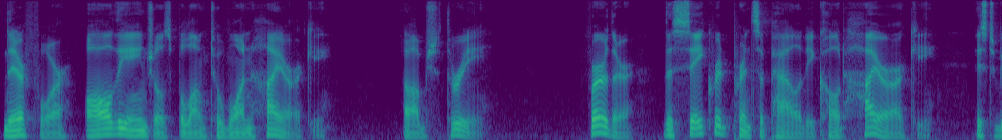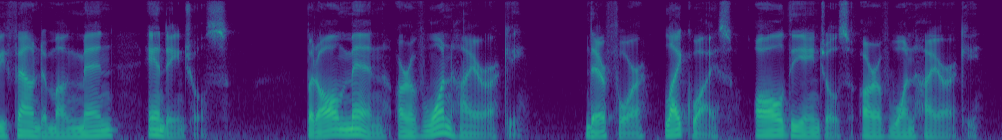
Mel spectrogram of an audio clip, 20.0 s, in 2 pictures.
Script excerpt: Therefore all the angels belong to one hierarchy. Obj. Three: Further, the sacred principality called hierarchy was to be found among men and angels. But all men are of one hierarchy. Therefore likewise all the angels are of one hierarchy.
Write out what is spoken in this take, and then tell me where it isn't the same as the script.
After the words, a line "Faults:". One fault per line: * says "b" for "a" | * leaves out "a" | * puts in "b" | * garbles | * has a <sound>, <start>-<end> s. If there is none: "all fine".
Therefore all the angels belong to one hierarchy. Obj. Three: Further, the sacred principality called hierarchy is to be found among men and angels. But all men are of one hierarchy. Therefore likewise all the angels are of one hierarchy.
Faults:
* says "is" for "was"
